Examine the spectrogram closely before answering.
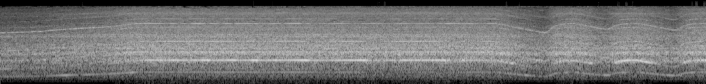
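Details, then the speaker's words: Modified kids' Power Wheels with 24V conversion and ESC, bench test after motors installed and gearboxes cleaned and greased: clean high motor whine spins up and holds steady at full speed with brief dips; gearbox running smoothly. "murders are installed gearboxes are cleaned out we greased and reassembled we're gonna do another bench test on it and see how she does"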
